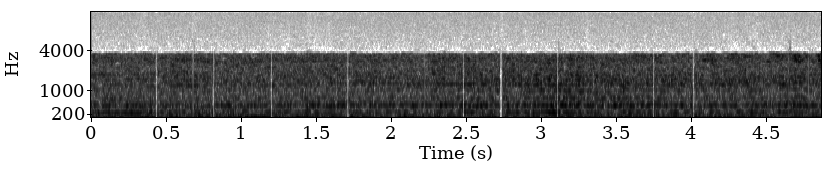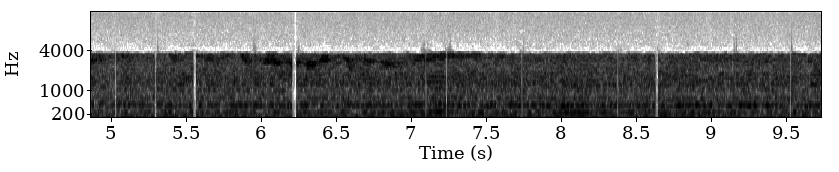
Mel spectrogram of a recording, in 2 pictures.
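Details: Reproductive swarm of honey bees moving into a bait hive, or swarm trap, recorded 04/07/21: a dense, steady humming drone with a low tonal band and its overtones, many bees buzzing at once without pause, a faint higher whine near the end.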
